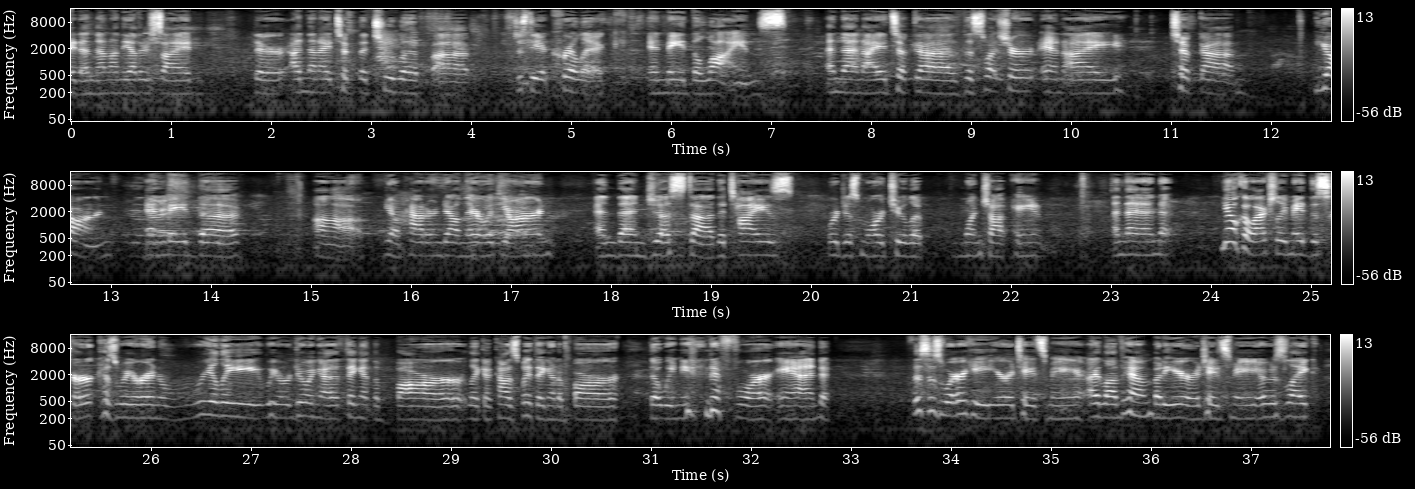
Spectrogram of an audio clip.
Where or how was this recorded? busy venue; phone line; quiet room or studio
busy venue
